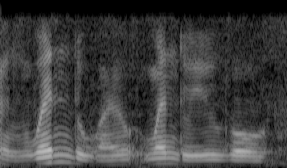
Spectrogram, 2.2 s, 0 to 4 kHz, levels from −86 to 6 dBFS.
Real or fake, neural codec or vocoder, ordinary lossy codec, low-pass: fake; codec, 24 kHz, 3.1 kbps, DualCodec; none; 3.6 kHz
